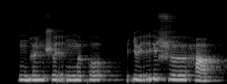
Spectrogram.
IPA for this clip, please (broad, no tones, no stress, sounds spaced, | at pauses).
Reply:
ŋ ɡ ø ɲ ʃ ɵ r ŋ͡m ɵ k o | ɗ y r ɾʲ u ɕ ɵː h ɑ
